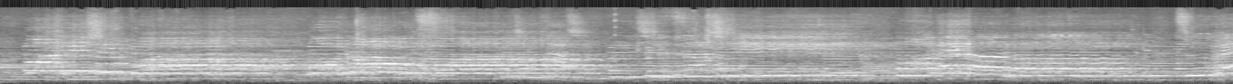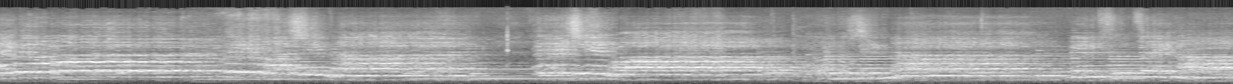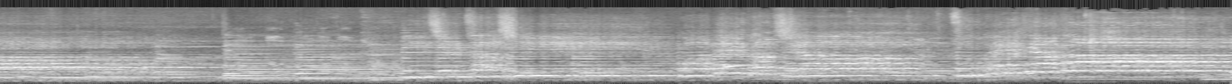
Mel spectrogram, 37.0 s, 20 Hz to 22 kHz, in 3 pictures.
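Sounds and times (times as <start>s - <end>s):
group singing a hymn: 0.0s - 27.0s, 28.6s - 36.9s
piano accompaniment: 0.0s - 36.9s.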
